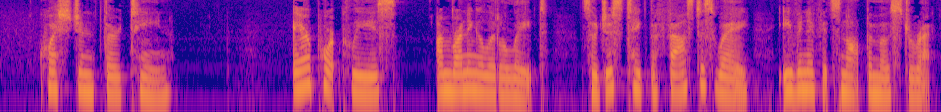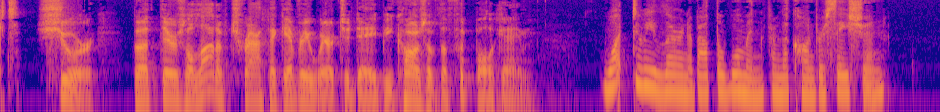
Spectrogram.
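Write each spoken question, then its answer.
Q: What do we learn about the woman from the conversation?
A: She is running late and in a hurry to get to the airport.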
